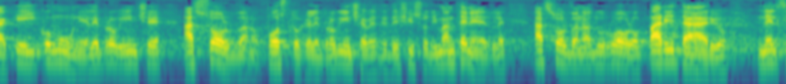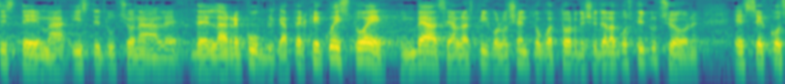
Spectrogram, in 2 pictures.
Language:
Italian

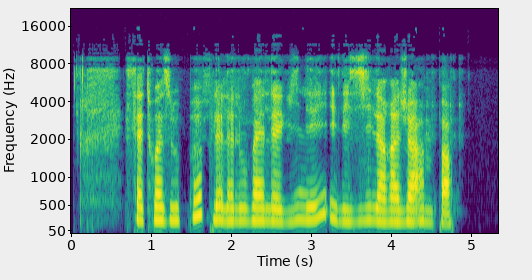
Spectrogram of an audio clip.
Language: French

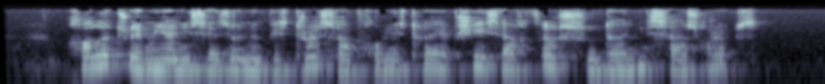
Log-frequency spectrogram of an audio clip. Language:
Georgian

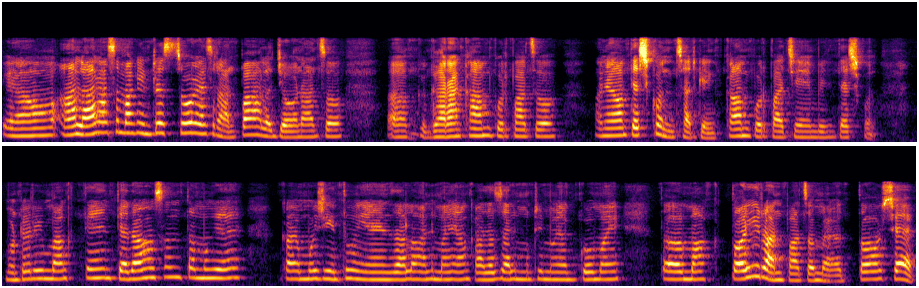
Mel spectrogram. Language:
Konkani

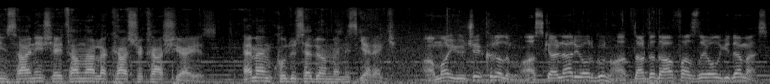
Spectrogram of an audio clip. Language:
Turkish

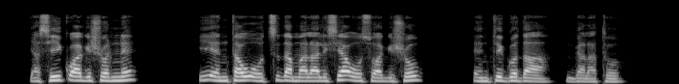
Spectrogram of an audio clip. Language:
Gofa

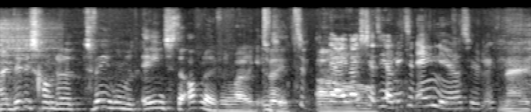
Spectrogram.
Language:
Dutch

